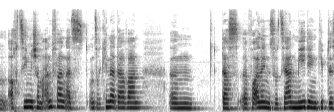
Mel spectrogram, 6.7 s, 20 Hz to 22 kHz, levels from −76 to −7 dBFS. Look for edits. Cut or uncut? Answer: uncut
